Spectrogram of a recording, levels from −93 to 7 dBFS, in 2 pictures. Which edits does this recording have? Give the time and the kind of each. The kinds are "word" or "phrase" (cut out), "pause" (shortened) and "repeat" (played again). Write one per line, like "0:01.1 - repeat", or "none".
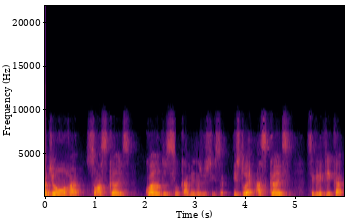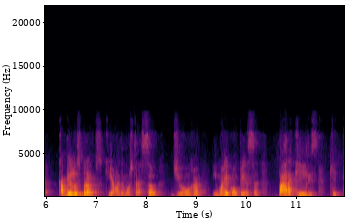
0:02.6 - word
